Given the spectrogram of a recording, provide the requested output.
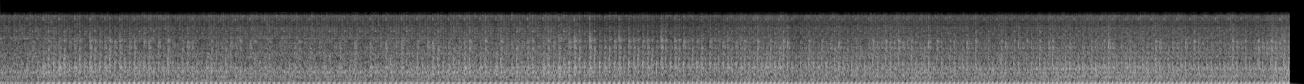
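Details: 1963 Renault N70 three-cylinder diesel tractor after fitting three new cylinders in October 2013, 60 hours since; steady even idle, smooth low thrum, no knocks or misses; normal idle.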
